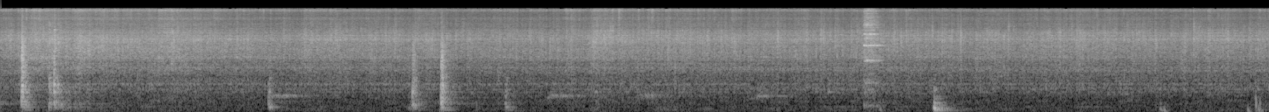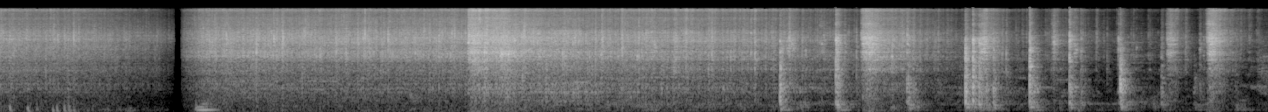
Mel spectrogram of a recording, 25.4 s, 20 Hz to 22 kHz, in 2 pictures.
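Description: Onion, tomato and potato sizzling steadily in hot oil in a steel pot while a spoon stirs them, with occasional scrapes and taps of the spoon on the metal. The sizzle breaks off for a moment about 14 seconds in, comes back louder a few seconds later, and near the end fades under a run of quick spoon clinks and scrapes against the pot.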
